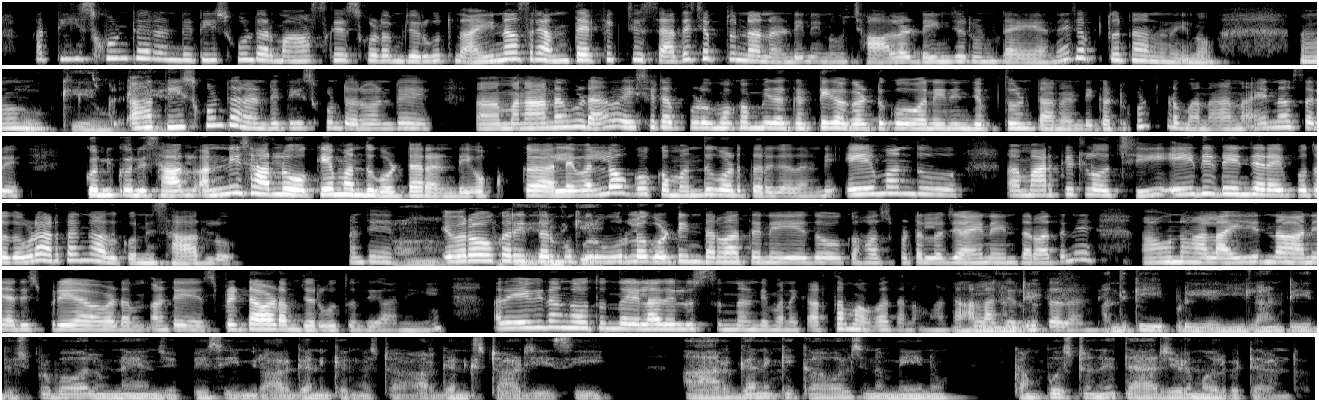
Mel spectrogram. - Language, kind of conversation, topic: Telugu, podcast, ఇంట్లో కంపోస్ట్ చేయడం ఎలా మొదలు పెట్టాలి?
- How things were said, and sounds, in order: in English: "ఎఫెక్ట్"; in English: "డేంజర్"; in English: "లెవెల్లో"; in English: "మార్కెట్‍లో"; in English: "డేంజర్"; in English: "హాస్పటల్లో జాయిన్"; in English: "స్ప్రే"; in English: "స్ప్రెడ్"; in English: "ఆర్గానిక్ స్టార్ట్"; in English: "ఆర్గానిక్‍కి"; in English: "కంపోస్ట్"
